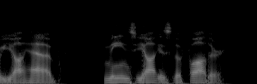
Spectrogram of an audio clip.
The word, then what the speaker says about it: Joab: King David's nephew Joab, pronounced in Hebrew Yahab, means Yah is the Father.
